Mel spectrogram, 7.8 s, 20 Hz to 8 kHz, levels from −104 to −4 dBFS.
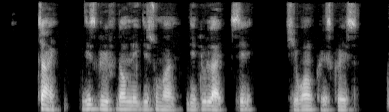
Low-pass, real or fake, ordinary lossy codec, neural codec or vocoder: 7.2 kHz; real; AAC, 32 kbps; none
